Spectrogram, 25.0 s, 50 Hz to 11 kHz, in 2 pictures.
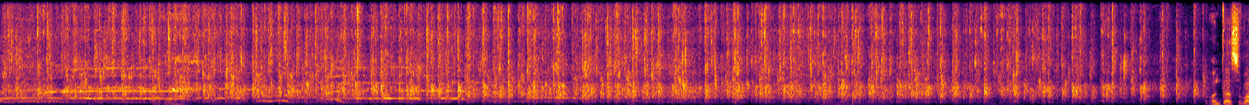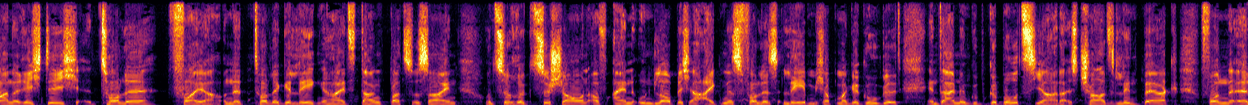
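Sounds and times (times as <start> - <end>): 
faint cheers: 0.0 - 6.4
audience applauding a member turning 90: 0.0 - 12.2
speech: 12.1 - 24.9.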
